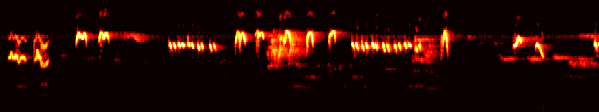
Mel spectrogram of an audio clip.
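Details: Brown-throated sunbird, locally konin, giving a lure song to make other sunbirds sing: jumbled high chirps, rapid trills and a few lower whistled slurs, delivered in quick, busy phrases.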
